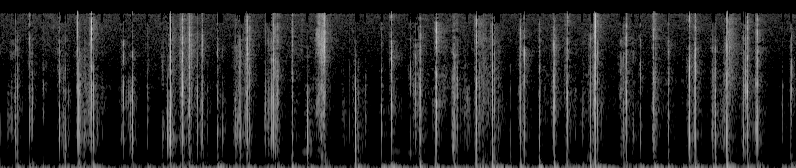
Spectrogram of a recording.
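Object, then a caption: Waxed cotton food wrap. A large, flat, patterned beeswax wrap of waxed cotton lies on a furry mat as long nails tap and scratch it and fingertips drum across its surface. The result is a rapid, steady run of short, dry crinkly taps and scratches with bright, crisp edges. Each lands over a soft, dull low thump and dies away almost at once.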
